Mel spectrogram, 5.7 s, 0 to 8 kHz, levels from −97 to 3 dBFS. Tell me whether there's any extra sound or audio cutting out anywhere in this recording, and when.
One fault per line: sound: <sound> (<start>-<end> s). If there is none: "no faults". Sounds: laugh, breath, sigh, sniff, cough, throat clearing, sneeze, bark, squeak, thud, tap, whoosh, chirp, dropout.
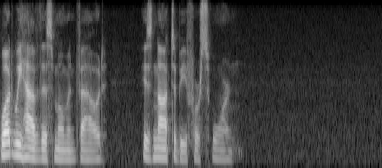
no faults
